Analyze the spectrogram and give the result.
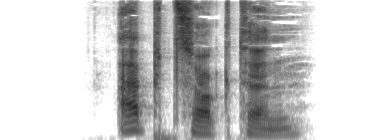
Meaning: inflection of abzocken: 1. first/third-person plural dependent preterite 2. first/third-person plural dependent subjunctive II
- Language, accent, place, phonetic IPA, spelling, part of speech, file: German, Germany, Berlin, [ˈapˌt͡sɔktn̩], abzockten, verb, De-abzockten.ogg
